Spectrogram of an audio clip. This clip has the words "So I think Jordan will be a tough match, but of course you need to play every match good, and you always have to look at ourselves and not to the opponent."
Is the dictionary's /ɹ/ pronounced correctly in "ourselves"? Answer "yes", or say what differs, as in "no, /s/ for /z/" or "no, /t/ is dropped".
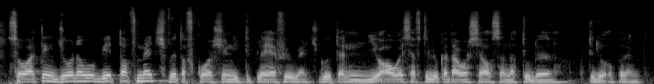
no, /w/ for /ɹ/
